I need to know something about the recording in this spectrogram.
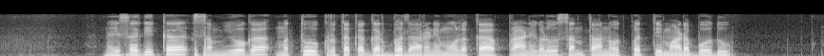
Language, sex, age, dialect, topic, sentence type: Kannada, male, 25-30, Mysore Kannada, agriculture, statement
